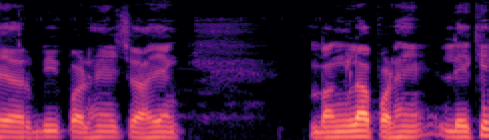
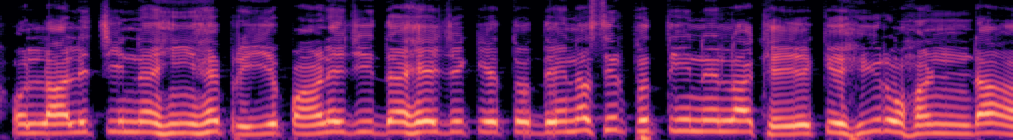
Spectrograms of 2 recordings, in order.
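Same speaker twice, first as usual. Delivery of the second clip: poem recitation; 7 semitones higher, 4 dB louder than usual. Acted. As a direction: belt out the satirical verse like a stage poet. Opening verse recited in dialect.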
